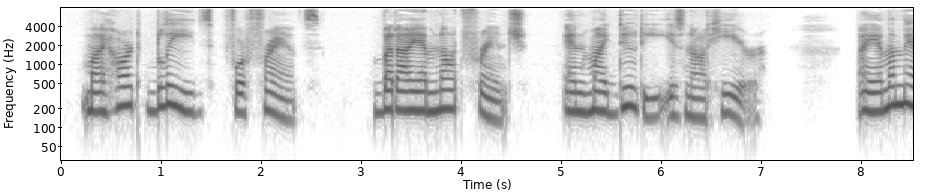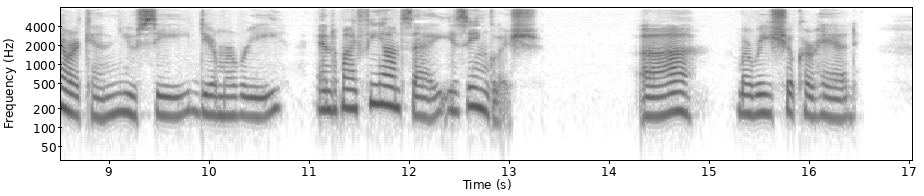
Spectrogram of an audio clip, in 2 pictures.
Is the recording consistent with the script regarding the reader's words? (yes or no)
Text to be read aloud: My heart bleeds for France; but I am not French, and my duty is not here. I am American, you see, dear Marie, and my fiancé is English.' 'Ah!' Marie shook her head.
yes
